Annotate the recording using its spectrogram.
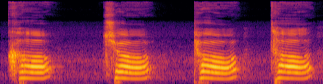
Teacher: आप पाएंगे कि मुंह से हवा बाहर निकल रही है और उस समय पर य दबाव भी पड़ रहा है ऐसे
